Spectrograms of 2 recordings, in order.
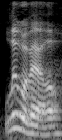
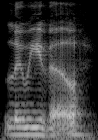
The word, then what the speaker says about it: Louisville: I'm saying it wrong so it's Louisville usually I say Louisville trying to train myself so the Omni Louisville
